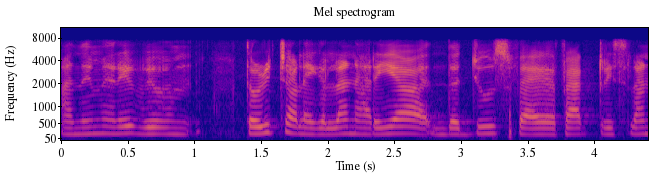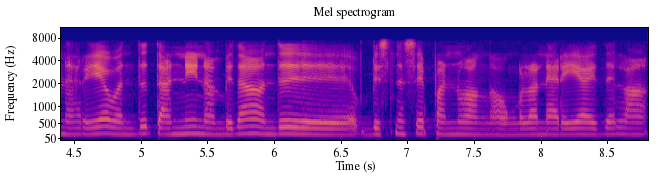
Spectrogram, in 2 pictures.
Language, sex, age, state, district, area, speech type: Tamil, female, 18-30, Tamil Nadu, Viluppuram, urban, spontaneous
